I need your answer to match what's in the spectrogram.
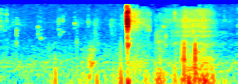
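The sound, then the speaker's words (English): A sharp clink as drinks are toasted, then a few wet sips of a fizzy pineapple drink in short noisy bursts, fairly quiet with no talking. “All right, we're gonna have a cheers and a sip.”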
